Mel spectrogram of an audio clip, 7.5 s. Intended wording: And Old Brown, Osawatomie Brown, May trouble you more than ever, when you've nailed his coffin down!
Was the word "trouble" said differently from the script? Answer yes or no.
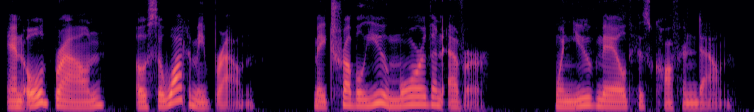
no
